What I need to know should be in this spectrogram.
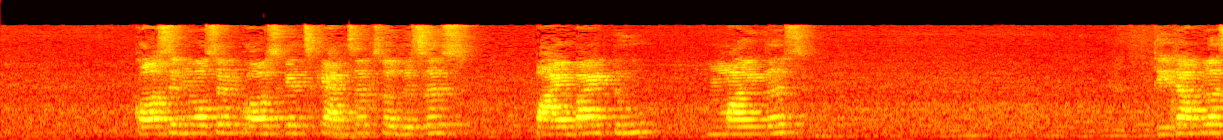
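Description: A man explains calmly, close by.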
